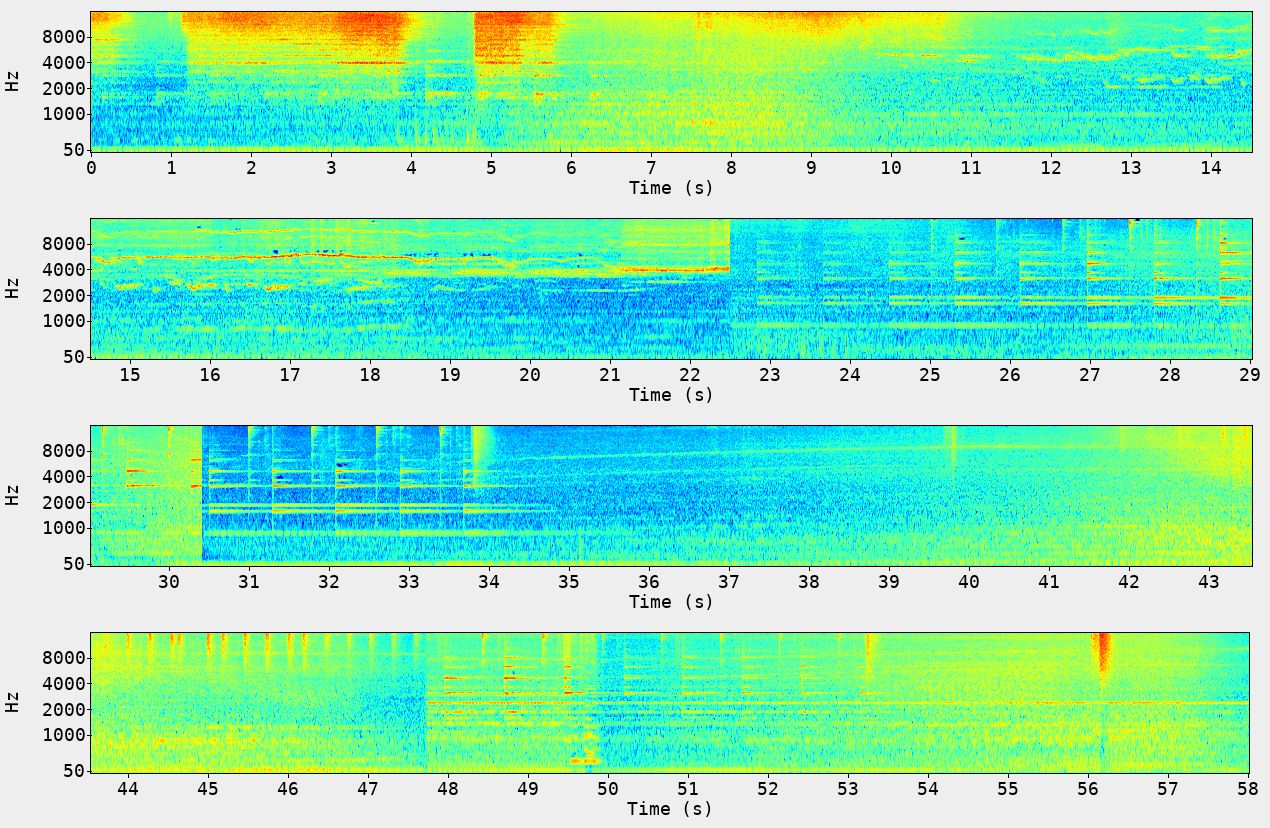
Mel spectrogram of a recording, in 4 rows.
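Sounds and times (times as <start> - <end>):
diesel locomotive engine rumbling: 0.0 - 58.0
train coaches rumbling past: 0.0 - 58.0
high wheel squeal: 1.1 - 4.1, 8.7 - 22.5
locomotive bell ringing: 3.9 - 8.2, 9.9 - 35.0, 47.2 - 58.0.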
